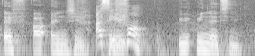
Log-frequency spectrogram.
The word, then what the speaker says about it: Fang: Le G ne se prononce pas.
